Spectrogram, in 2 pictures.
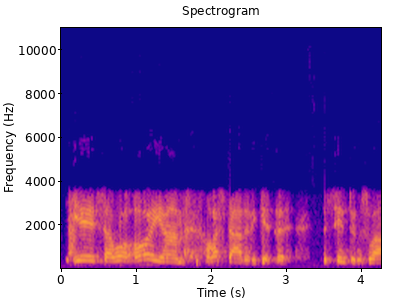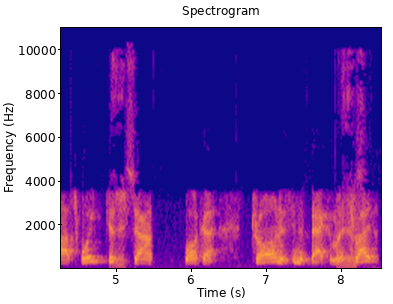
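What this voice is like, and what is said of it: Voice audibly affected by illness. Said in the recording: “I don't know if you can tell by my voice. ... I can.”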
